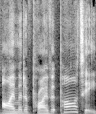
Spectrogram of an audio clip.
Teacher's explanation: the A and E in private are unstressed they're so subtle you barely notice them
